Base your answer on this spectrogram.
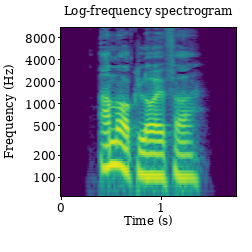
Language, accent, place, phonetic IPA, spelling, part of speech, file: German, Germany, Berlin, [ˈaːmɔkˌlɔɪ̯fɐ], Amokläufer, noun, De-Amokläufer.ogg
- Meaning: gunman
